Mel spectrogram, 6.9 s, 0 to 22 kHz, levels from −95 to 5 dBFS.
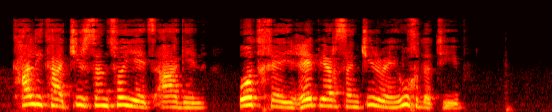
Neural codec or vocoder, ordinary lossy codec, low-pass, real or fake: none; AAC, 32 kbps; 10.8 kHz; real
